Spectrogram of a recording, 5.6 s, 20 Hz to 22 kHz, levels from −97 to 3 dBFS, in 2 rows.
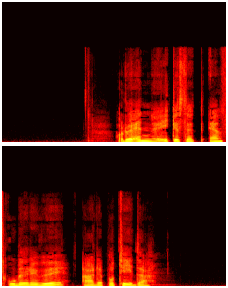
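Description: Speech that was likely first squeezed through a very low-bitrate codec, consistent with HE-AAC near 24 kbit/s, then re-saved as a much larger MP3: low-bitrate audio saved at a high bitrate. Throughout, nothing sounds above 15 kHz, and the earlier encoding's losses remain unrestored.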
